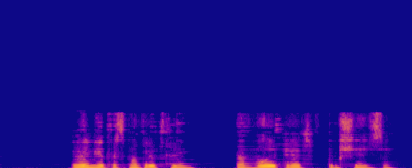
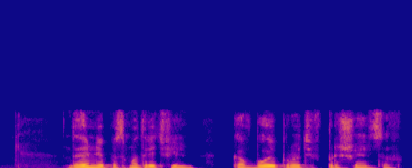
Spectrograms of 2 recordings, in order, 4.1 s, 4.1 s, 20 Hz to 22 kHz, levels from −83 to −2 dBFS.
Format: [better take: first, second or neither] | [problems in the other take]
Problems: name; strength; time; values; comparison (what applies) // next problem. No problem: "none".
second | noise reduction (neural mask model DeepFilterNet 3)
